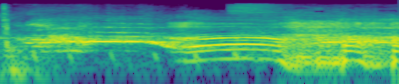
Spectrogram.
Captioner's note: screaming; chuckling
